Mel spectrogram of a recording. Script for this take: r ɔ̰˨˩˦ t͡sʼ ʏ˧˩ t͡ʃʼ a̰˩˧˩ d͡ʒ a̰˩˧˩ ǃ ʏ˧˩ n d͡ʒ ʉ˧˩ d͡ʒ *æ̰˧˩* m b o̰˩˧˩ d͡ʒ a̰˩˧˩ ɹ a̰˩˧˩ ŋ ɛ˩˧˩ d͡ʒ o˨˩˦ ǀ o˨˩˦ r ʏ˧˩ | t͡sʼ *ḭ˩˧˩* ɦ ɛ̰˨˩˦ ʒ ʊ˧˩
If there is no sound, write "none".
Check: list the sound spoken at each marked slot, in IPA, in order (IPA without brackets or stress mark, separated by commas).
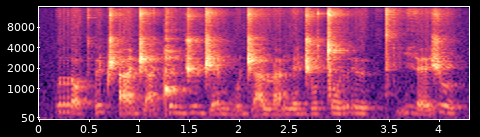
ɛ̰˧˩, ḭ˩˧˩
